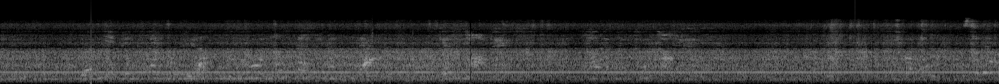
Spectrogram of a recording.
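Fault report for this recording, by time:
crackle 40/s -40 dBFS
tone 570 Hz -39 dBFS
0.91 pop -16 dBFS
3.7–4.21 clipped -27.5 dBFS
4.7–4.72 gap 16 ms
8.55 pop

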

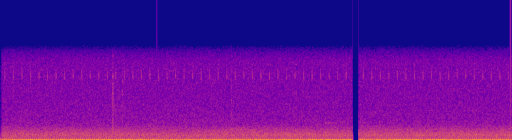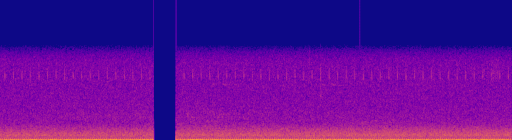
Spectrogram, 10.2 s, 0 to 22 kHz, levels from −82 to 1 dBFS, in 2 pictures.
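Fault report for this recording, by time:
hum 50 Hz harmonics 7 -28 dBFS
1.56 gap 3.7 ms
3.52–3.58 gap 62 ms
5.1 pop
6.65–6.88 gap 0.226 s
8.71 gap 4.1 ms

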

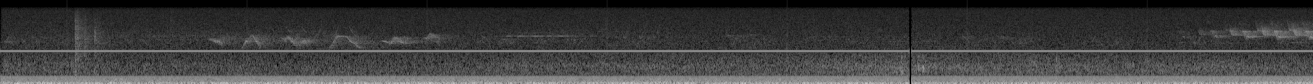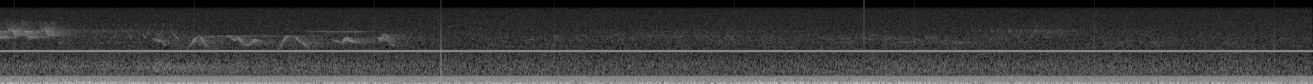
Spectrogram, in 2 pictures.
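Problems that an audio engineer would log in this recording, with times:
hum 50 Hz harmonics 7 -29 dBFS
tick 33 1/3 rpm
tone 1800 Hz -28 dBFS
9.09–9.12 gap 27 ms
17.54 pop -7 dBFS
21.77 pop -7 dBFS

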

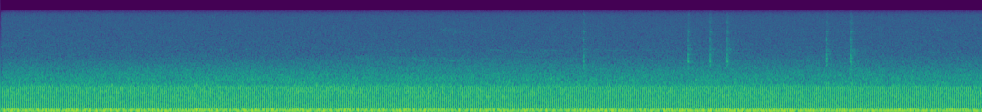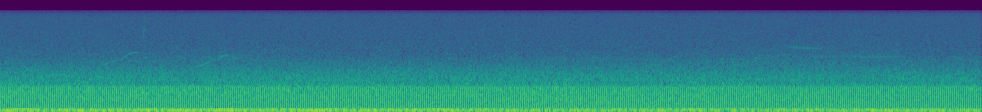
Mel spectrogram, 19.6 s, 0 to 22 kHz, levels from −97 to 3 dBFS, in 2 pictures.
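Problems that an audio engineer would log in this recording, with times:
buzz 50 Hz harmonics 18 -23 dBFS

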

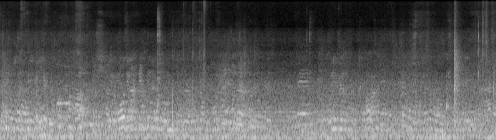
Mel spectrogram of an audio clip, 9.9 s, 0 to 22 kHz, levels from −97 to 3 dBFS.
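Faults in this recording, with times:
buzz 50 Hz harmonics 14 -27 dBFS

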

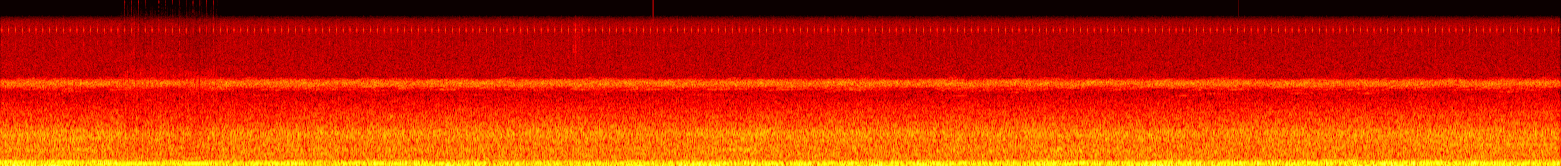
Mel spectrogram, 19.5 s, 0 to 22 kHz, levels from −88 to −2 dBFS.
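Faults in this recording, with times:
1.5–2.75 clipped -21 dBFS
8.17 pop
15.49 gap 2.1 ms

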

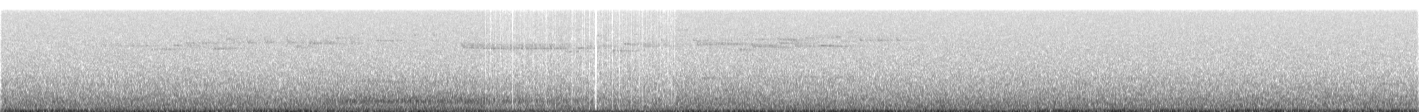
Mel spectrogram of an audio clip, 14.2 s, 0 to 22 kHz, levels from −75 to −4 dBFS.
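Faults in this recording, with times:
4.84–6.78 clipped -25.5 dBFS

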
